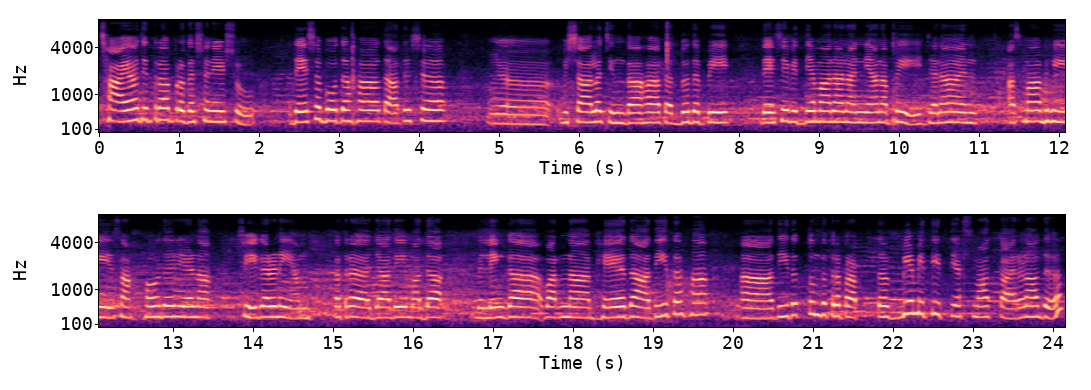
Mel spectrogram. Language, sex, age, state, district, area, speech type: Sanskrit, female, 45-60, Kerala, Kollam, rural, spontaneous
